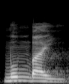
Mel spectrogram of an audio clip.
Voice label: Mumbai Pronunciation; india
